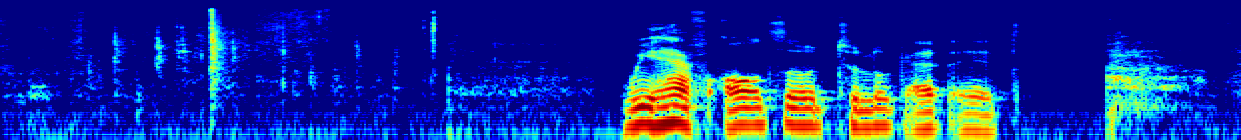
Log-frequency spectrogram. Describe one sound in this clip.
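Paper rustles as hands handle a sheet.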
